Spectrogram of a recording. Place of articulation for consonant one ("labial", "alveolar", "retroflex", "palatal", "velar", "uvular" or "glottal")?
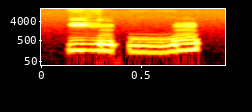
palatal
